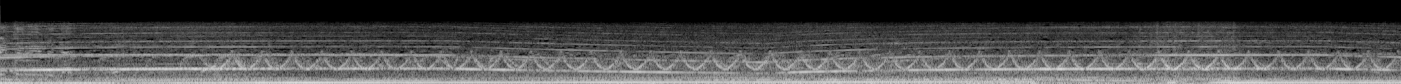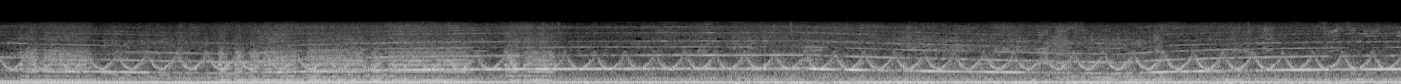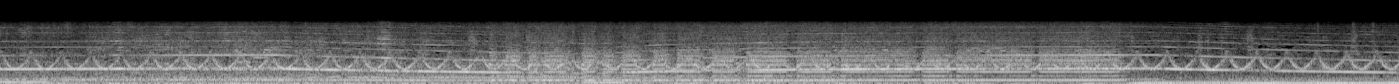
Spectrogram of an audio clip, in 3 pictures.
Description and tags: Firetruck engine and siren
Real engine sound from inside firetruck while responding to emergency call.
